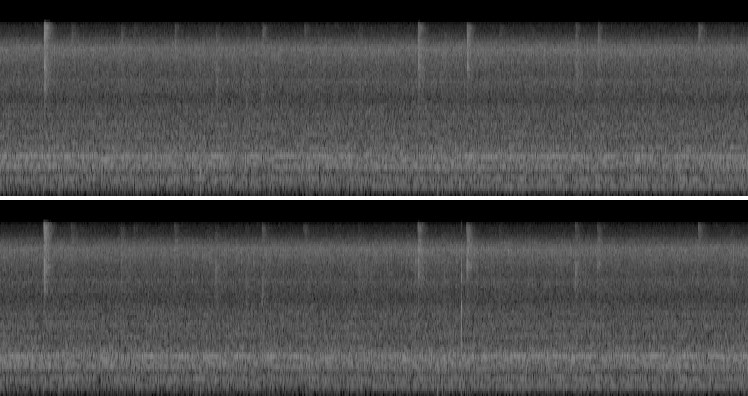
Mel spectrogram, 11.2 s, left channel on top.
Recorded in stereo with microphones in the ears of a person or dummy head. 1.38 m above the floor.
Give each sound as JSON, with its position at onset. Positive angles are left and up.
{"t": 0.7, "sound": "a pop", "side_deg": -35, "distance_m": 0.9}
